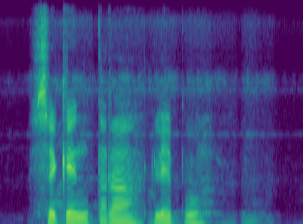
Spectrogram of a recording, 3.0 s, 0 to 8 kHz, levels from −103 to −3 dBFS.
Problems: low volume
